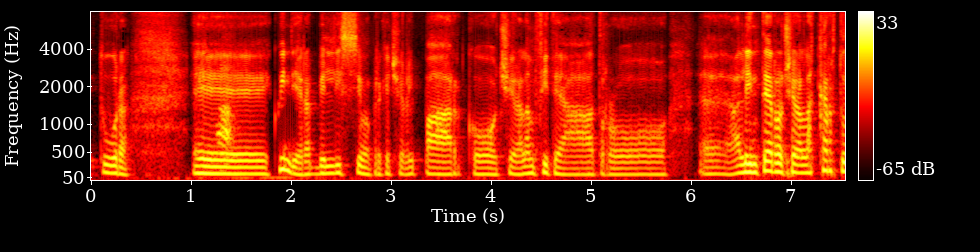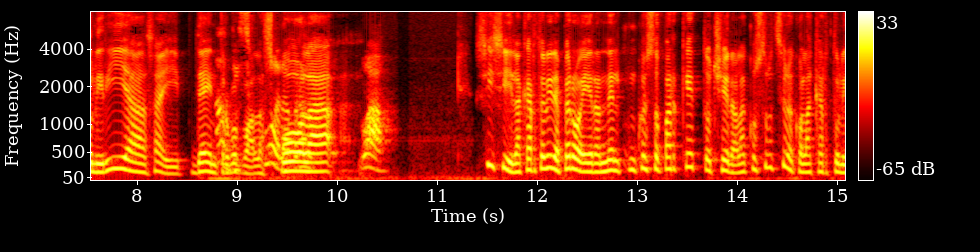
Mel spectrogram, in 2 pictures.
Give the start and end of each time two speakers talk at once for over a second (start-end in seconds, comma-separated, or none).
8.8-10.2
